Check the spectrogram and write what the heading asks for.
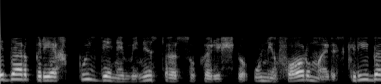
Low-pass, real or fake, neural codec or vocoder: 3.6 kHz; fake; codec, 16 kHz, 8 kbps, FreqCodec, larger model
